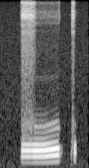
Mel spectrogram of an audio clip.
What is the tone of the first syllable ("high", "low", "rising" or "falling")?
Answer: rising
